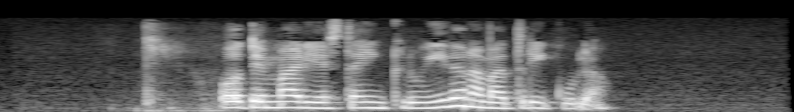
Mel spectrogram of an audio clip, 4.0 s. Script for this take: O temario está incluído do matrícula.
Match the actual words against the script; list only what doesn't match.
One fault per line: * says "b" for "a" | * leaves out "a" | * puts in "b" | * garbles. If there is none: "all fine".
* says "na" for "do"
